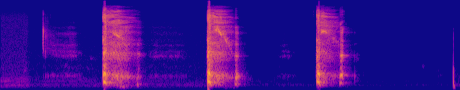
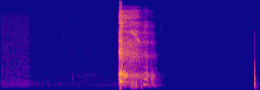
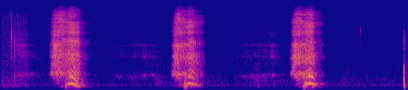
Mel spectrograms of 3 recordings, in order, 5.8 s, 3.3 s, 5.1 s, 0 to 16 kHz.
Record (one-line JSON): {"three_cough_length": "5.8 s", "three_cough_amplitude": 26028, "three_cough_signal_mean_std_ratio": 0.25, "cough_length": "3.3 s", "cough_amplitude": 26028, "cough_signal_mean_std_ratio": 0.19, "exhalation_length": "5.1 s", "exhalation_amplitude": 13938, "exhalation_signal_mean_std_ratio": 0.34, "survey_phase": "beta (2021-08-13 to 2022-03-07)", "age": "45-64", "gender": "Female", "wearing_mask": "No", "symptom_fatigue": true, "symptom_headache": true, "smoker_status": "Never smoked", "respiratory_condition_asthma": false, "respiratory_condition_other": false, "recruitment_source": "REACT", "submission_delay": "2 days", "covid_test_result": "Negative", "covid_test_method": "RT-qPCR", "influenza_a_test_result": "Negative", "influenza_b_test_result": "Negative"}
